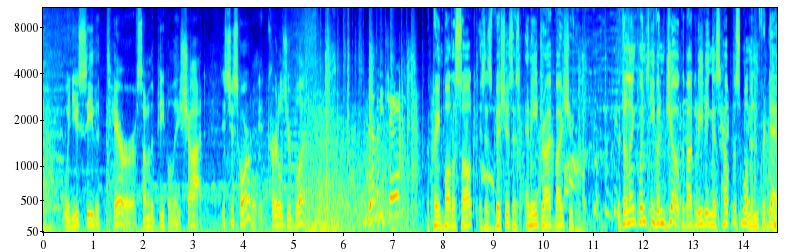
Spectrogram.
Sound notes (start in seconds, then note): 7.7 paint gun popping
